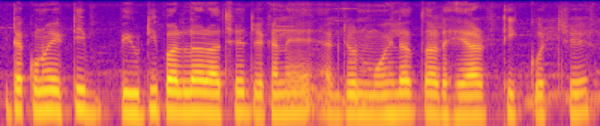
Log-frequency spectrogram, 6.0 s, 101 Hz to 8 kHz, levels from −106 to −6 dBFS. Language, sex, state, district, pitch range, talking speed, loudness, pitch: Bengali, male, West Bengal, Kolkata, 150-165 Hz, 140 wpm, -19 LUFS, 155 Hz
